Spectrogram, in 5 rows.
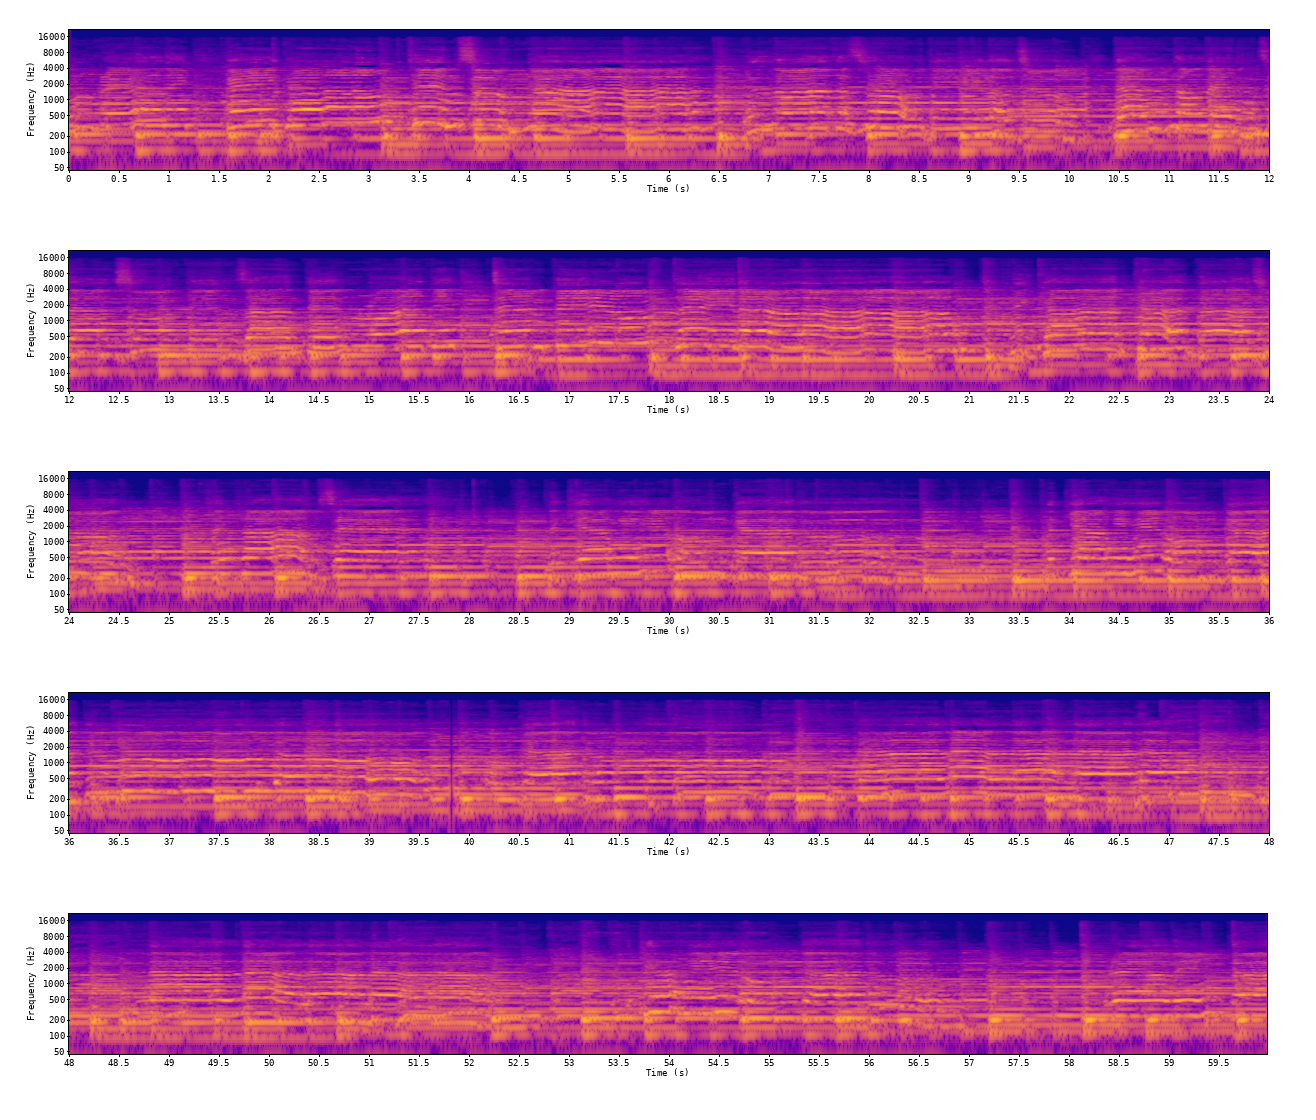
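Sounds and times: electric guitar: 0.0 - 59.9
man singing: 0.0 - 59.9
strummed acoustic guitar: 0.0 - 59.9.

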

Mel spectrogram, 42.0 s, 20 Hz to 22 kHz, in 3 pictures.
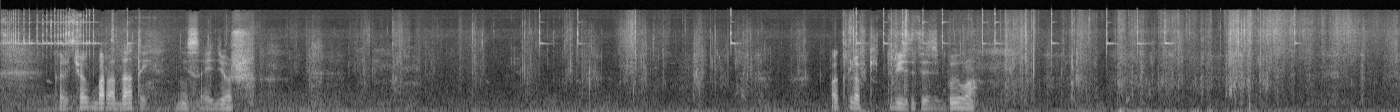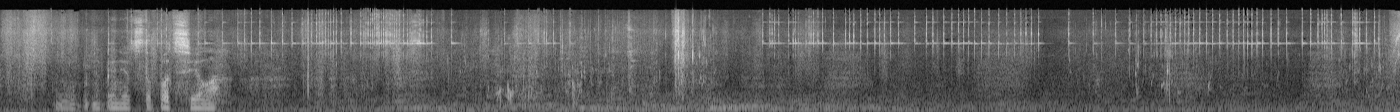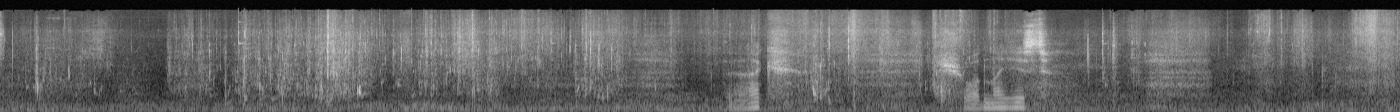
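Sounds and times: fishing reel whirring: 0.0 - 1.2, 5.4 - 5.8, 8.6 - 13.1, 15.4 - 21.0, 21.6 - 28.0
fishing rod knocks: 15.4 - 19.9, 21.6 - 27.9
water splashing: 29.7 - 34.3.

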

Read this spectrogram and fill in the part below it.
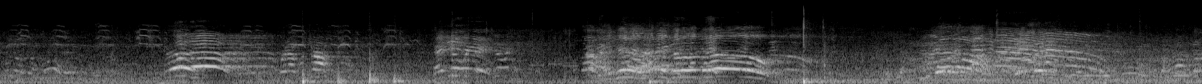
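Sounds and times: players shouting: 1.6 - 8.4, 9.0 - 12.0.

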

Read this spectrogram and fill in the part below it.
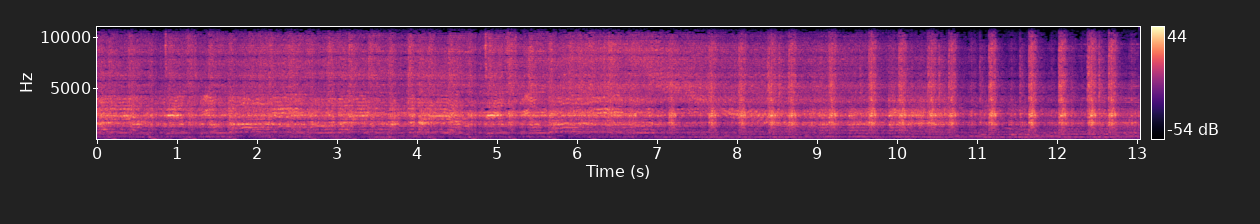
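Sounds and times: dance music over loudspeakers: 0.0 - 13.0.

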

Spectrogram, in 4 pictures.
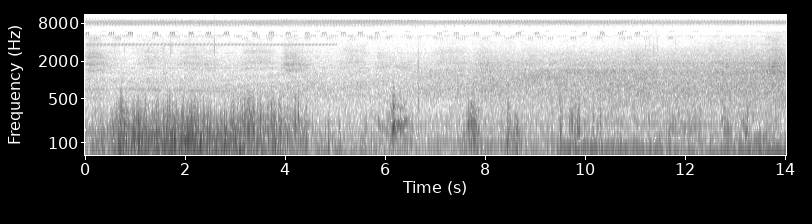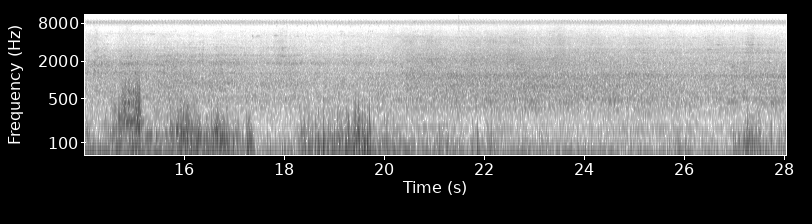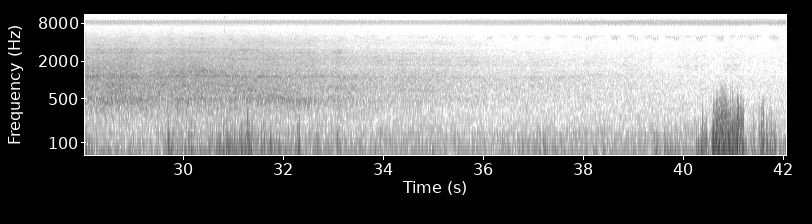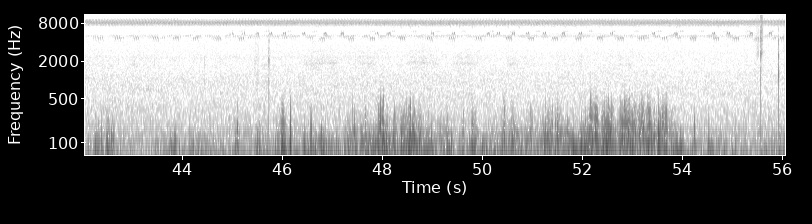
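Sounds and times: distant rumbling: 0.0 - 43.4
crickets chirping: 0.0 - 56.0
wind buffeting microphone: 0.0 - 56.0.

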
